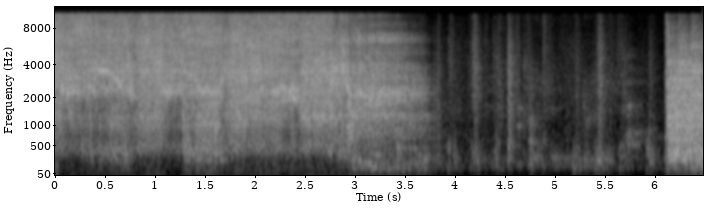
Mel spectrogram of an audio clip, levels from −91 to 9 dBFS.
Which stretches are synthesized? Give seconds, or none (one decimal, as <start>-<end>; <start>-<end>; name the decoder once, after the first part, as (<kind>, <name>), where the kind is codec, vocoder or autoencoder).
0.0-3.1 (codec, HILCodec)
